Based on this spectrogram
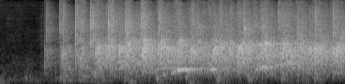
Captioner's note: applause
